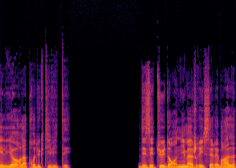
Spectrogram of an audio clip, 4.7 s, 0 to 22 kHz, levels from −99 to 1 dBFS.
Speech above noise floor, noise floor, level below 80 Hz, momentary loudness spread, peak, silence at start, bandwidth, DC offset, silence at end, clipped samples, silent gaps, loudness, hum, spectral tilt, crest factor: 64 dB; -84 dBFS; -48 dBFS; 10 LU; -4 dBFS; 0 s; 14 kHz; under 0.1%; 0 s; under 0.1%; none; -21 LUFS; none; -6.5 dB/octave; 18 dB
